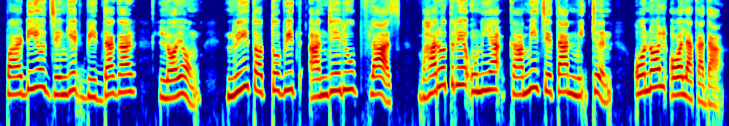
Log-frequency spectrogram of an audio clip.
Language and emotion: Santali, neutral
